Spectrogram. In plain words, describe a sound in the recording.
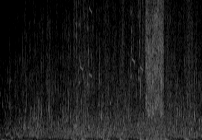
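Water splashes and trickles steadily.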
